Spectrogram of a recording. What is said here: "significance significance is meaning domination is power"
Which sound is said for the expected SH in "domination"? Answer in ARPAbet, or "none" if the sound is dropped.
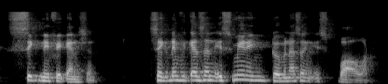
S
